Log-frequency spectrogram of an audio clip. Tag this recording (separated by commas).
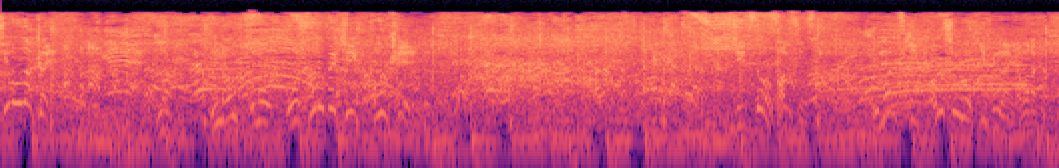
Speech, Music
